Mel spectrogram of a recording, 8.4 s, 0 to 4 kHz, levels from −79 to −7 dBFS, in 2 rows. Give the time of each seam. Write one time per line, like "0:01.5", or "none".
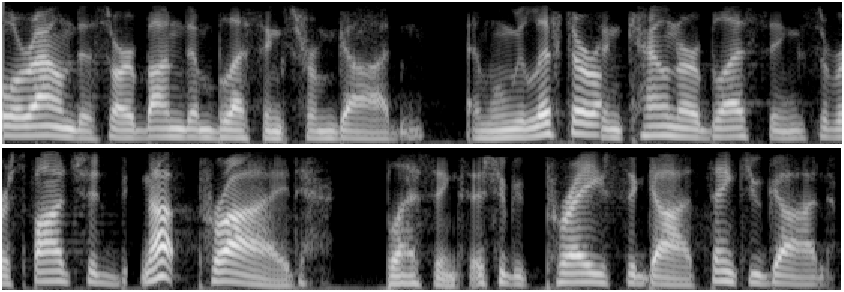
0:02.2
0:03.0
0:04.8
0:05.8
